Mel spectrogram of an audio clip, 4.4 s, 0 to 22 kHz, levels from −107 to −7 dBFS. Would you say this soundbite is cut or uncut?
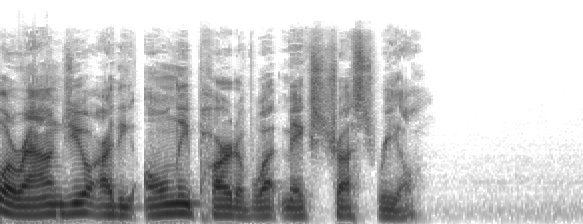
uncut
